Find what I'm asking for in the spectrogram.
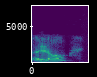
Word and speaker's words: Laus: Sanktuarium, nasze sanktuarium to jest sanktuarium Lo, pisze się Laus.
